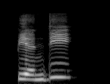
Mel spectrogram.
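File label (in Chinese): "贬低", Chinese; HSK6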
